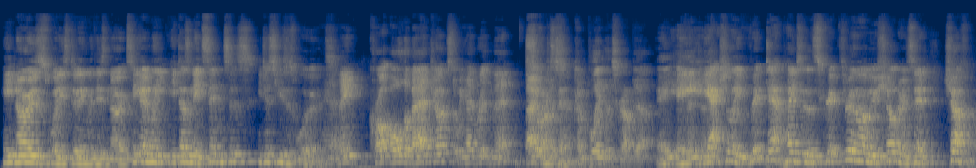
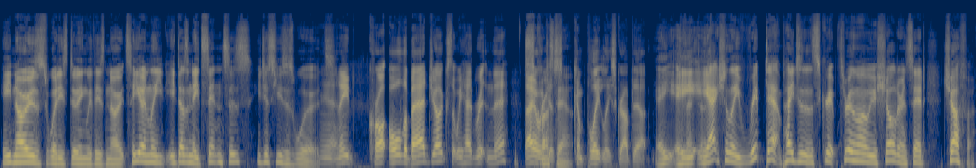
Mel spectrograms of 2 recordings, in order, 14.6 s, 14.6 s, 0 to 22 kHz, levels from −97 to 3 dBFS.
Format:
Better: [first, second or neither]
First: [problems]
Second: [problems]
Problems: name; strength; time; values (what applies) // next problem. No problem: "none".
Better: second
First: off-mic speech; far // room echo; noticeable; dies away in 0.5 s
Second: none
